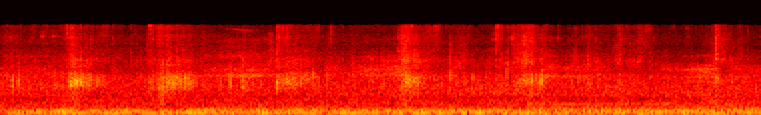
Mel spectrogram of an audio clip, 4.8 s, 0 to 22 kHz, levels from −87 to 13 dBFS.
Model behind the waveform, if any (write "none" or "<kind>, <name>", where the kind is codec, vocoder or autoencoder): none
